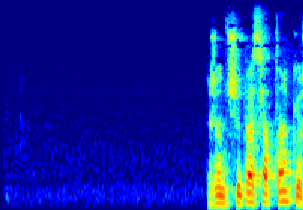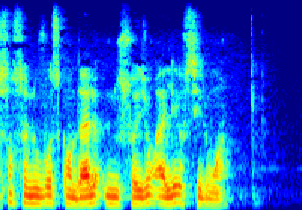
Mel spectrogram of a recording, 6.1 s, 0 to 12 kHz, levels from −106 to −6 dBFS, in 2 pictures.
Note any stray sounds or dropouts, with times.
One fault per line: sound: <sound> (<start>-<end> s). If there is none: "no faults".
no faults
